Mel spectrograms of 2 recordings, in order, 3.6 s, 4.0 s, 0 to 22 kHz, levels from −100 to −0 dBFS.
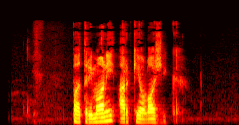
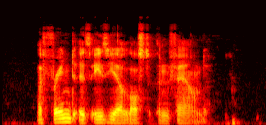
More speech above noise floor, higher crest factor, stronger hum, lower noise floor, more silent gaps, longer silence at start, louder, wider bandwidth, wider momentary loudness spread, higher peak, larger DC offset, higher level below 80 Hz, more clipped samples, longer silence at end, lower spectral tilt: first, 52 dB vs 43 dB; about the same, 22 dB vs 22 dB; neither; about the same, -75 dBFS vs -73 dBFS; neither; first, 1.1 s vs 0.55 s; first, -24 LUFS vs -30 LUFS; about the same, 11 kHz vs 10.5 kHz; second, 6 LU vs 14 LU; first, -6 dBFS vs -10 dBFS; neither; second, -68 dBFS vs -60 dBFS; neither; first, 1.2 s vs 0.5 s; first, -6.5 dB/octave vs -4 dB/octave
